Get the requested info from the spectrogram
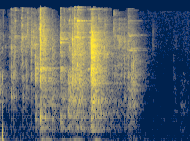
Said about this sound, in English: Again, with the fucking keyboard keys. It's a fucking computer. That's not how they sound.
